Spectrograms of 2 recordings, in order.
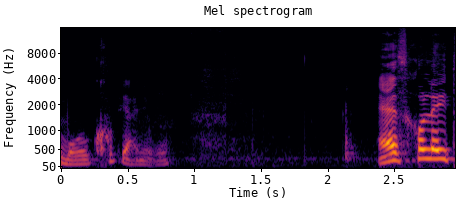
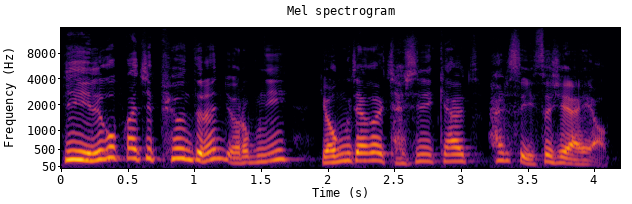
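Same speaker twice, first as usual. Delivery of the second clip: usual speaking voice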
